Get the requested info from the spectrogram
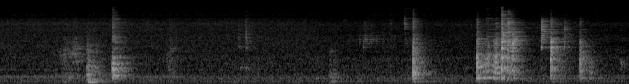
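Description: Stainless steel pan lid clinking and rattling against the rim of a frying pan as it is set in place: a couple of knocks about a second in, one near four seconds, then a burst of clattering clinks around five seconds as the lid settles.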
